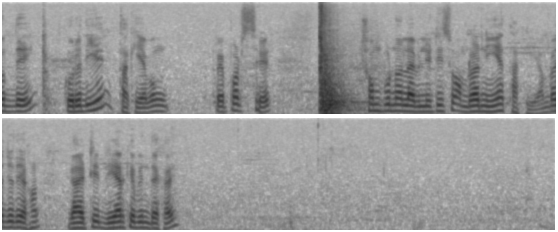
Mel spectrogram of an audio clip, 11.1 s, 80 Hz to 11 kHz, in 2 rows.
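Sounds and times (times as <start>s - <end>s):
car hood slammed shut: 3.2s - 3.7s.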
